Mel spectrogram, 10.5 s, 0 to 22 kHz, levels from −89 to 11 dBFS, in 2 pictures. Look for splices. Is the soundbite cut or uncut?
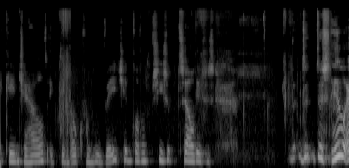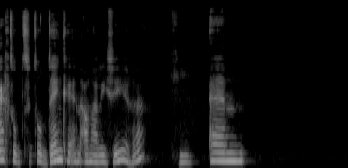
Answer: cut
